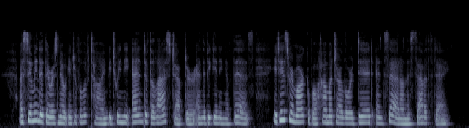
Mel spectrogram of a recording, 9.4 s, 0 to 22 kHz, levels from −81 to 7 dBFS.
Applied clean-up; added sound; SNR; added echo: none; none; none; none.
